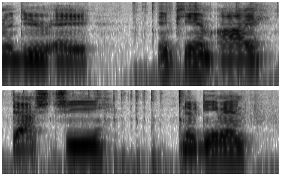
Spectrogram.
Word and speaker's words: nodemon: So I'm going to do a npm I-g NodeDaemon, or NodeMon, however you want to pronounce it. A student called me out on that. Basically, it's a monitor for the Node server, so it makes sense that it's called NodeMon. But I'm almost positive that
